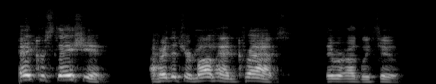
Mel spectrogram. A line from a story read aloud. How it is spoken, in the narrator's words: yell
